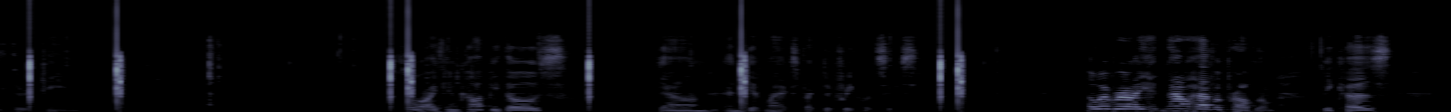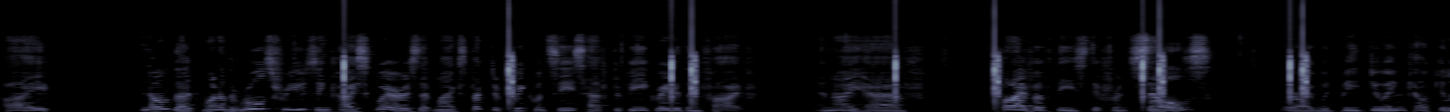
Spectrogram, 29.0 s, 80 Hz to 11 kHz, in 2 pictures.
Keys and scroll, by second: 1.9 F4, 2.5 Return, 5.0 ctrl+c, 7.9 ctrl+v.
